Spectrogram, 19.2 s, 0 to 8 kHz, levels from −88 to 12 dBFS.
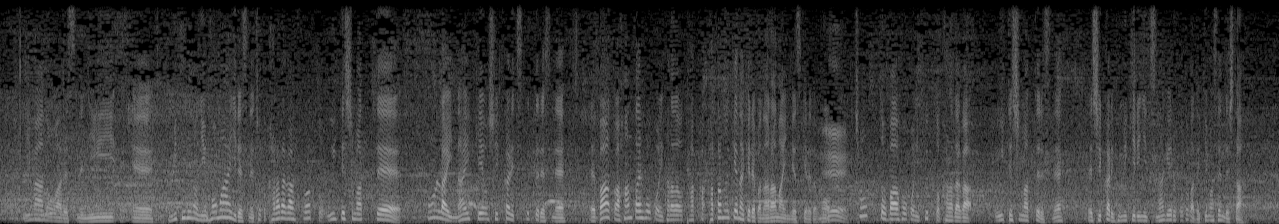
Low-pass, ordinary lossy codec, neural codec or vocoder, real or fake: none; none; none; real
